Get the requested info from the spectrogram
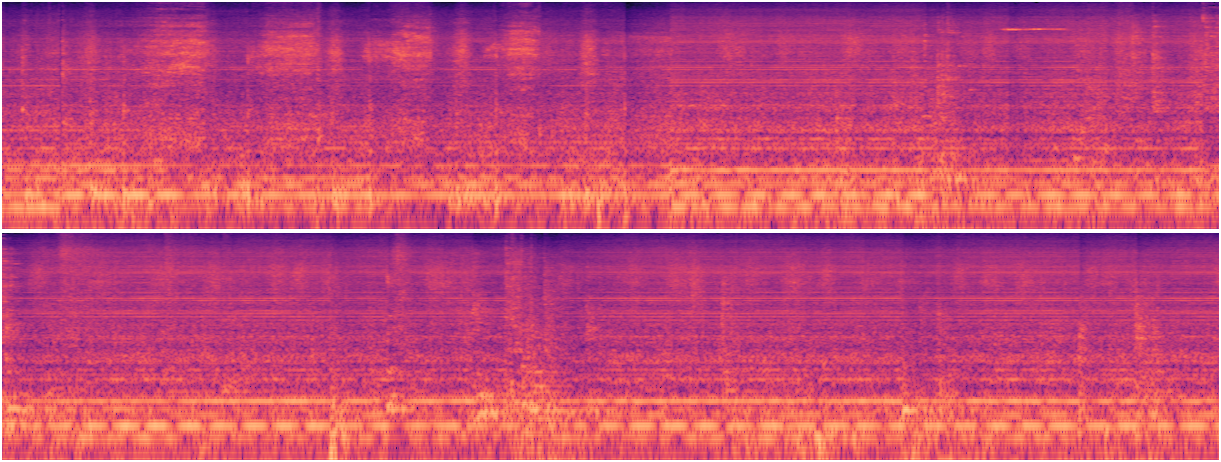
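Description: Dairy milking-parlour machinery running: a steady mechanical hum from the milking vacuum system, with a few brief knocks from the stall equipment.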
